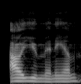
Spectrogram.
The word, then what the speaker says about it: aluminium: Um, isn't it crazy that we say aluminum and the British say aluminium? Actually, the whole rest of the world aluminium says aluminium, right?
